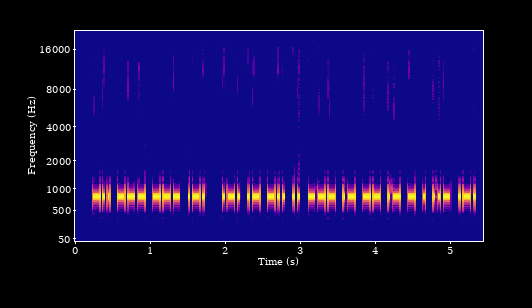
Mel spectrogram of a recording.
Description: Morse code, heard as a keyed tone, about 40 wpm, 800 Hz. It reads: DOOR RADIOAMATEUR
